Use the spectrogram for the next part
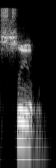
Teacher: معمولی سی پیش کا محسوس ہو کہ جیسے لفظ یوں ختم ہوا ہے کہ ہلکا سا پیش پڑا گیا ہے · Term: روم کے ساتھ وقف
